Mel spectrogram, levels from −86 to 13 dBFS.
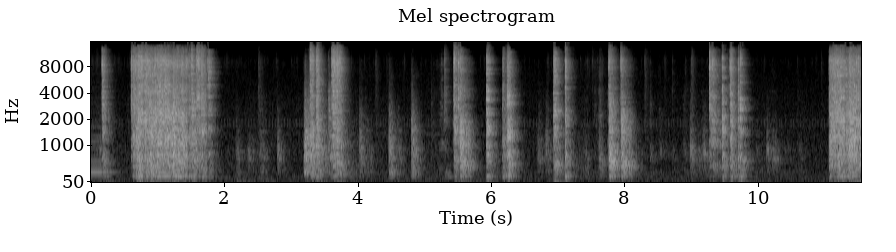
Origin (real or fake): real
